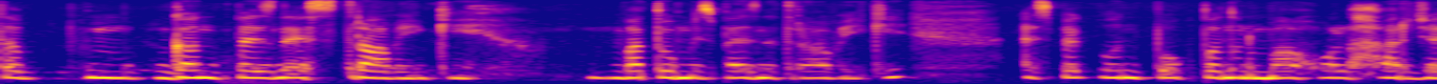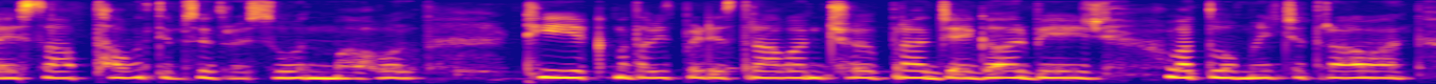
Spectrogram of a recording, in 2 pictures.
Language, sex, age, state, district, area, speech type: Kashmiri, female, 18-30, Jammu and Kashmir, Kupwara, rural, spontaneous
